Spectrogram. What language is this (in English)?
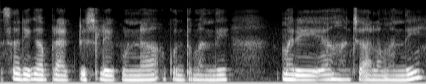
Telugu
